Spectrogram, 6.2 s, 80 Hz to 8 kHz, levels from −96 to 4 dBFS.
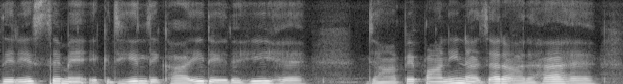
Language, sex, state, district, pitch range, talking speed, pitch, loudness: Hindi, female, Jharkhand, Ranchi, 160-195 Hz, 145 wpm, 175 Hz, -16 LUFS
